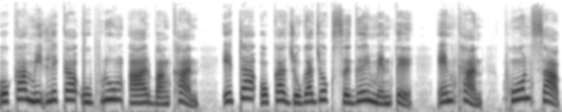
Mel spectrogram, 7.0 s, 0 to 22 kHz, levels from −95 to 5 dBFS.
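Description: A speech recording with a loose connector crackle from 1.04 to 1.25 s: a worn contact is making and breaking, chopping the signal into an irregular scratchy burst. The waveform shows jagged dropouts and spikes there, and the spectrogram shows scattered broadband vertical streaks.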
